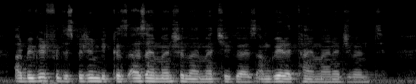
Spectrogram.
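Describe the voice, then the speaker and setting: Music plays in the background. A man of medium pitch speaks very fast in a monotone, flat delivery. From Lebanon. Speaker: pharmacology student. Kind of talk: self-presentation video pitch. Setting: recorded at home computer. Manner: casual, unpolished articulation.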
